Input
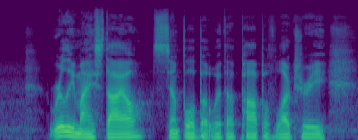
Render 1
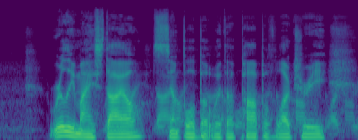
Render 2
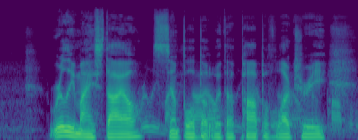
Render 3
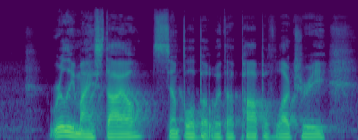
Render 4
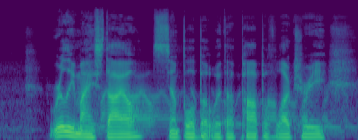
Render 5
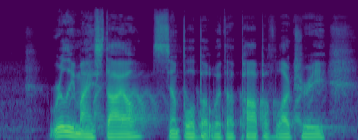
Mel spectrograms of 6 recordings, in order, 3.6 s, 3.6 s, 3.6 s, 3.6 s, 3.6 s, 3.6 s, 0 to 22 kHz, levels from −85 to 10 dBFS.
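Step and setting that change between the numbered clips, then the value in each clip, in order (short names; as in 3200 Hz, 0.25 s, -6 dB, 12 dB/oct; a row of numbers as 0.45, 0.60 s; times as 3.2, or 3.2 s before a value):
band-limited delay, time: 491, 848, 85, 204, 129 ms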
